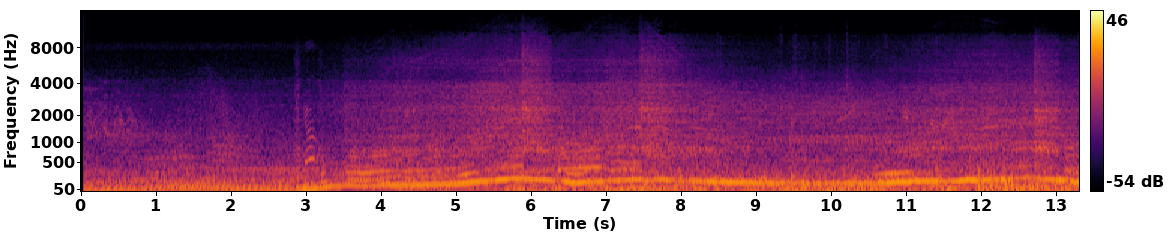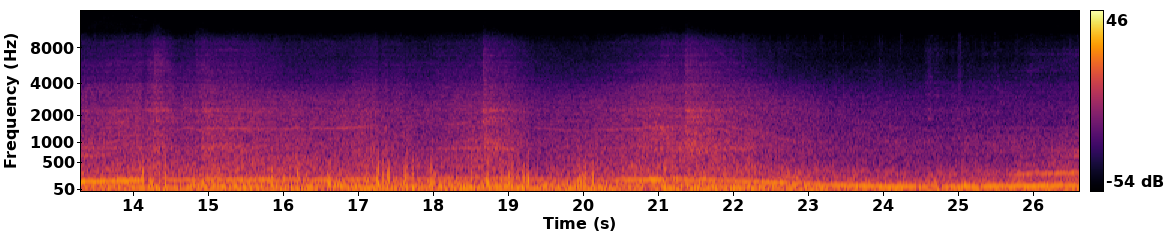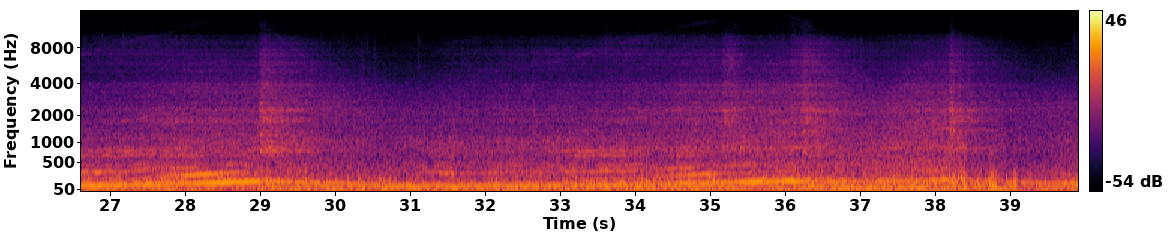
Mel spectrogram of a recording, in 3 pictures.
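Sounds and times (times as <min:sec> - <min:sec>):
car engine accelerating hard: 0:00.0 - 0:39.9.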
